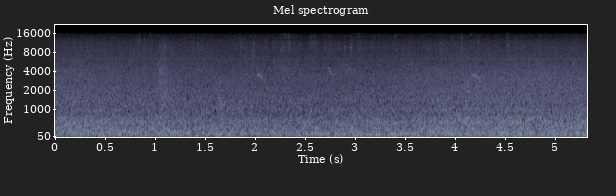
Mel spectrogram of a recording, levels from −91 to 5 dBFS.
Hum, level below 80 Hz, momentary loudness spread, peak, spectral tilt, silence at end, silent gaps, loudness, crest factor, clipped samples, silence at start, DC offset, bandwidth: none; -52 dBFS; 3 LU; -24 dBFS; -4 dB/octave; 0 s; none; -37 LUFS; 14 dB; under 0.1%; 0 s; under 0.1%; 16 kHz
